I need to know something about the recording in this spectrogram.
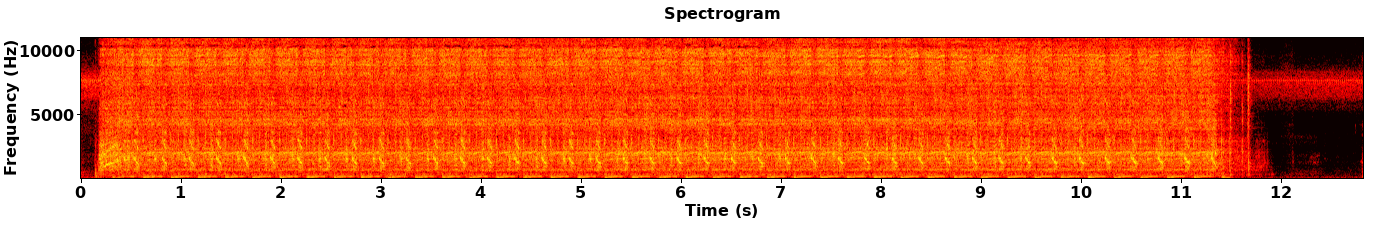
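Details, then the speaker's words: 1988 Honda TRX200SX that sat abandoned for years, cranked with the carburetor removed: even, strong cranking pulses about four a second; dry compression about 100, good compression. "it sounds like it has some compression uh it's not wearing a carburetor"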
